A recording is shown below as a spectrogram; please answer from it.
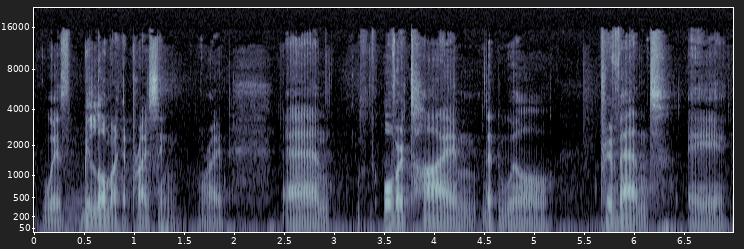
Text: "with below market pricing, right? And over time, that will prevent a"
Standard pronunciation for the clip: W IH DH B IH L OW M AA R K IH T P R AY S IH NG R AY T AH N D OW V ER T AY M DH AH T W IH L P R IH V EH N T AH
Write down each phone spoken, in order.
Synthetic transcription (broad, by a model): W IH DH B IH L OW M AA R K IH T P R AY S IH NG R AY T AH N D OW V ER T AY M DH AH T W IH L P R IH V EH N T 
